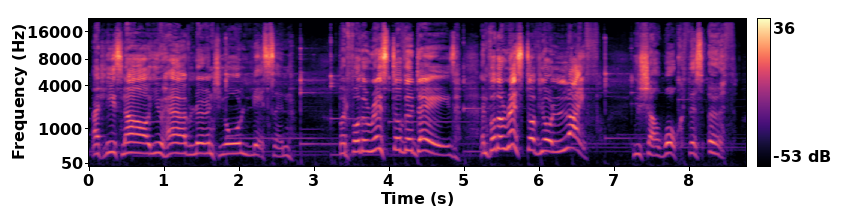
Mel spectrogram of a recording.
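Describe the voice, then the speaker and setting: A woman with a South African accent playing a stern, teasing god in children's audio theatre, lecturing deliberately with musing hums. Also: sits high, lively intonation, soft background music. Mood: solemn judgement. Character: stern, teasing, all-knowing god of the mountain.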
